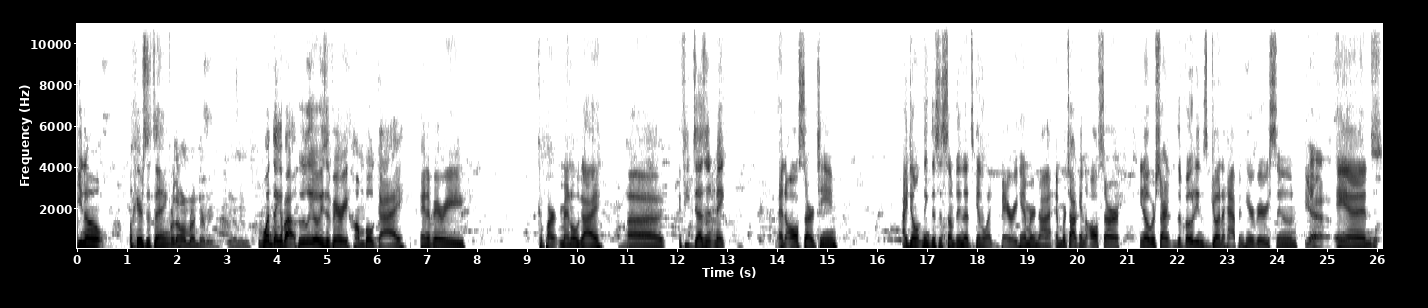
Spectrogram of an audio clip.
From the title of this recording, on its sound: Live from Hooverville Bar!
